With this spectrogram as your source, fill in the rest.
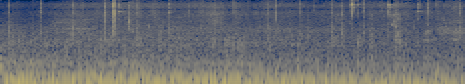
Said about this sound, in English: My car's so noisy.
